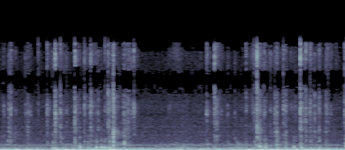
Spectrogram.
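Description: Fingertips type steadily on the black plastic keys of a silver aluminium laptop, producing a quick run of soft key taps. The taps are muffled and low, with faint brighter clicks over a dull thudding base, and a few louder strokes stand out.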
